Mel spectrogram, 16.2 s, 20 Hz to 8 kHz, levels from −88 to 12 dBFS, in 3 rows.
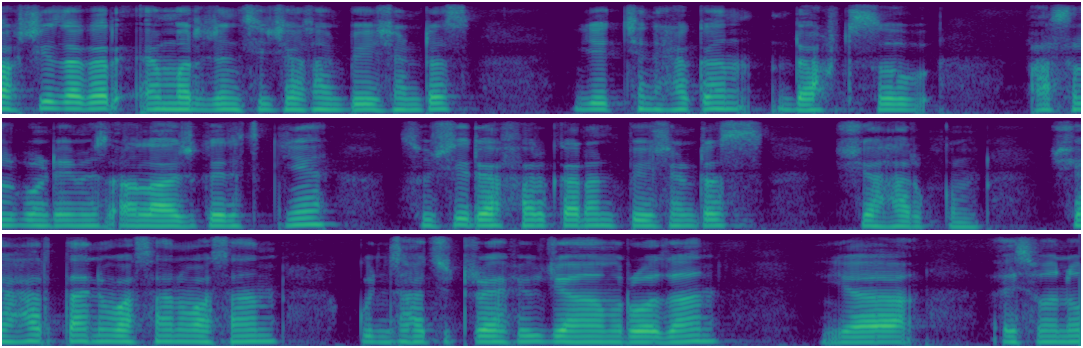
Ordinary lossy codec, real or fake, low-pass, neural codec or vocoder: none; fake; 7.2 kHz; vocoder, 22.05 kHz, 80 mel bands, Vocos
